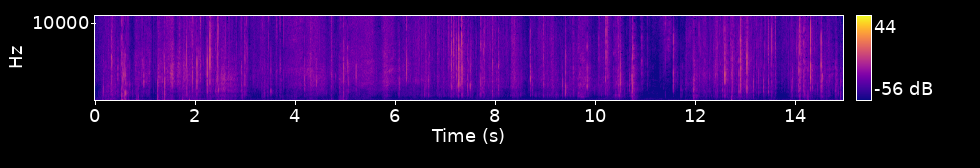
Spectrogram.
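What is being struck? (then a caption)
Plastic padded bubble mailer envelope. An empty white padded plastic bubble mailer envelope is scratched with nails and handled. Its plastic crinkles and scrapes in soft, irregular bursts with brief, dry clicks and no ringing, over a low background hum.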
